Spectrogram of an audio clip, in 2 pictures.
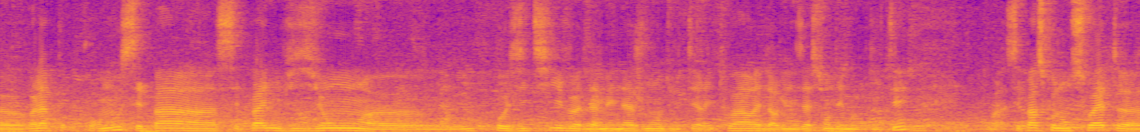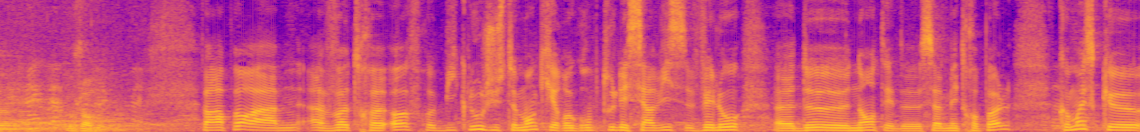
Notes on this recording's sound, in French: Cette interview s'est déroulée dans une ambiance de brasserie comme vous pouvez l'entendre en toile de fond. Elle a été enregistrée réalisée lors des Rencontres de Vélo & Territoires 2022.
